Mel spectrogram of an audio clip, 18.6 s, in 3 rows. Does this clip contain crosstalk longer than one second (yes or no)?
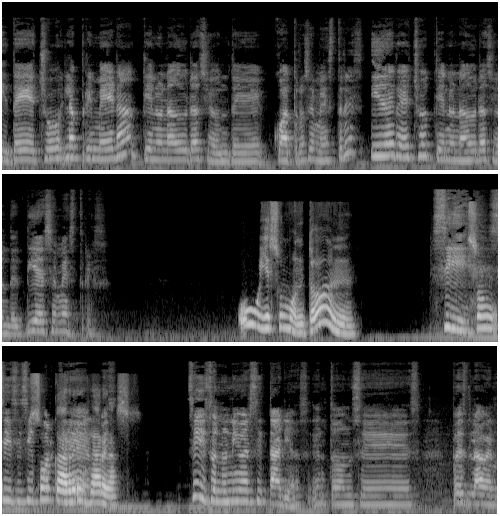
yes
